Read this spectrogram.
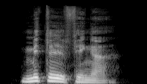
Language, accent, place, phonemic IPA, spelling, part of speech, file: German, Germany, Berlin, /ˈmɪtl̩ˌfɪŋɐ/, Mittelfinger, noun, De-Mittelfinger.ogg
- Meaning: middle finger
